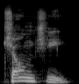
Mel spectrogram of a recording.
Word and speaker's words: jiangshi: there are Asian vampires such as the Chinese jiangshi pronounced Chong Chi evil spirits they attack people and drain their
